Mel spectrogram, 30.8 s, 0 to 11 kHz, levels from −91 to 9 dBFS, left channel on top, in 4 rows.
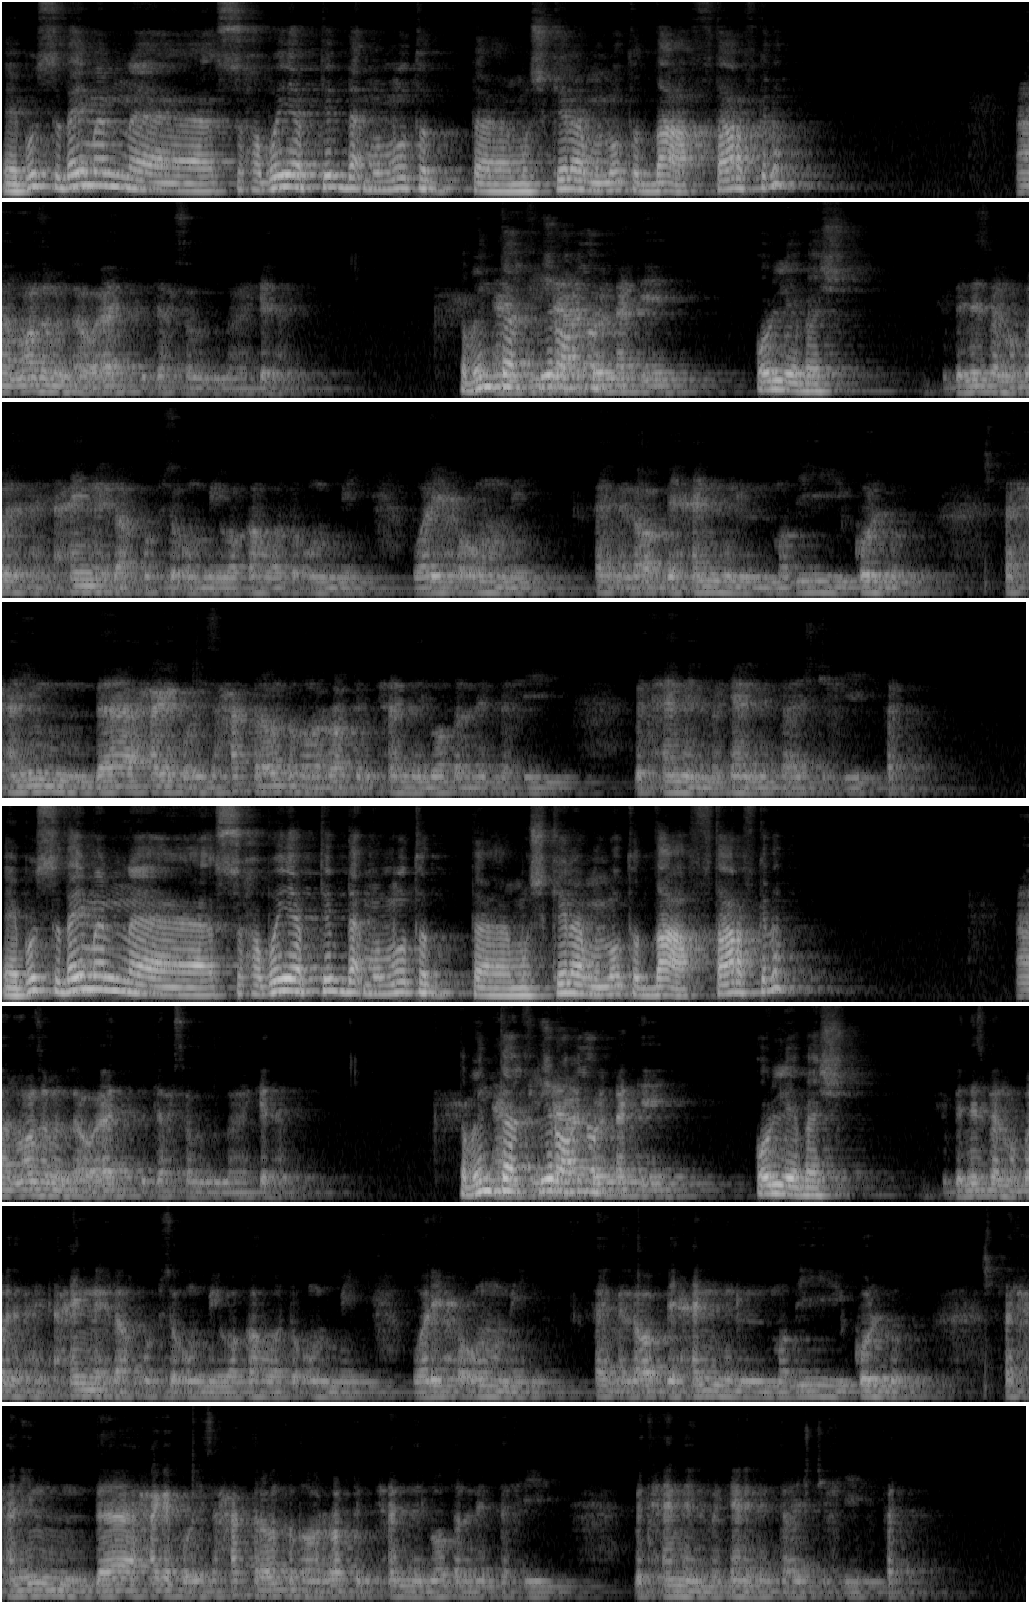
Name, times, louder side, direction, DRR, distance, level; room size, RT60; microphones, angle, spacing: voice 1, 0.0-5.9 11.1-12.2 13.4-14.0, right 3 dB, 45° right, 9 dB, 0.5 m, -26 dB
voice 2, 7.6-9.8 11.1-12.7 14.8-19.5 19.8-22.2 22.5-27.2 27.9-29.8, right 1 dB, 70° right, -2 dB, 3.7 m, -36 dB
25.5 x 13.0 x 3.5 m, 0.93 s
head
